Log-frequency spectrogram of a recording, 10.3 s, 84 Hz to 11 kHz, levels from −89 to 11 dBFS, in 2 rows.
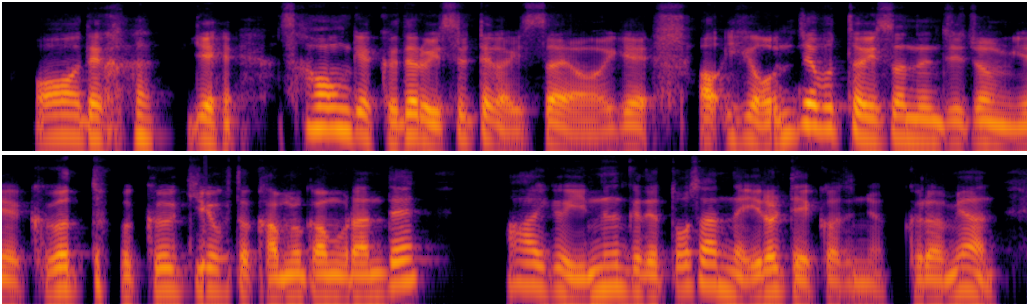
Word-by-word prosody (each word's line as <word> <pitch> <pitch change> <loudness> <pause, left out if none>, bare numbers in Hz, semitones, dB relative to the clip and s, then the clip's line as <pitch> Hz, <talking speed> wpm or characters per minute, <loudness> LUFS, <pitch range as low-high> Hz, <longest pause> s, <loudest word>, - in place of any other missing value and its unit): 어 135 +1 +3
내가 135 0 0 0.2
이게 - - +2 0.3
사 180 - -6
온 175 -1 +5
게 150 -4 +1
그대로 130 +7 +3
있을 105 - -1
때가 - - +1
있어요. 75 0 0
이게 - - -1 0.2
어 - - +5
이게 - - -6
언제부터 180 +1 +4
있었는지 120 -3 0
좀 105 -4 0
예 95 -2 -2
그것도 140 +4 0 0.3
그 135 -1 -2
기억도 135 -2 -3
가물가물한데 110 - +1 0.4
'아 160 -2 -2
이거 140 -5 -3
있는 135 +9 -1
근데 125 -5 -2
또 145 - -4
샀네.' 155 -5 0
이럴 130 0 +2
때 - - -1
있거든요. 170 -1 -6
그러면 95 -1 -2
130 Hz, 385 characters per minute, -20 LUFS, 110-150 Hz, 0.4 s, 온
